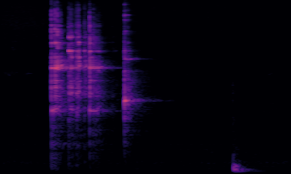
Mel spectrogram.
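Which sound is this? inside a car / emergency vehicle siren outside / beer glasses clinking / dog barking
beer glasses clinking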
